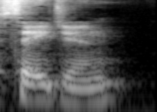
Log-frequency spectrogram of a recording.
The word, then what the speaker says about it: Seijun: Yes, Seijun.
